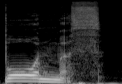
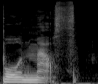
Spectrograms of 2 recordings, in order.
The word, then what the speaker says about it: Bournemouth: also by the sea it's pronounced bournemouth not born mouth number seven is similar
